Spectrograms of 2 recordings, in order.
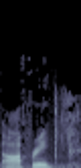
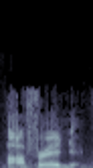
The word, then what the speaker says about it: Offred: Is it Offrey? – Offred, I think is how you say it.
